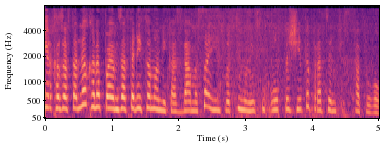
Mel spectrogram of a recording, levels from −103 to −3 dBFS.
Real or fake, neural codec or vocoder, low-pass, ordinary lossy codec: fake; codec, 16 kHz, 1.1 kbps, Voila-Tokenizer; 7.2 kHz; none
